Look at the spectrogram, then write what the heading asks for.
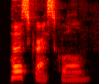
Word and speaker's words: PostgreSQL: PostgreSQL pronounced Postgres is an open-source Object-Relational database.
